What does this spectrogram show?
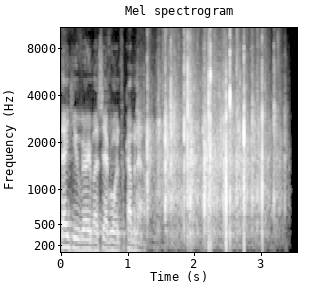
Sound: applause

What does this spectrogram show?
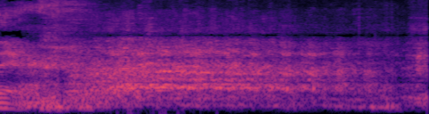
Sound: audience laughing

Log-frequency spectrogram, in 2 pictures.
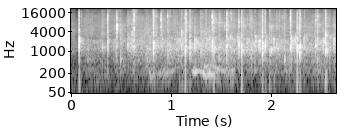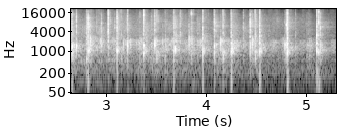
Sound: crowd clapping and cheering

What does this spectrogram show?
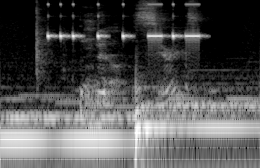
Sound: smoke Alarm Chirps aggressively

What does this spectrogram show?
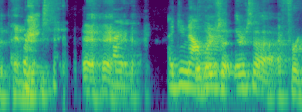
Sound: laughing

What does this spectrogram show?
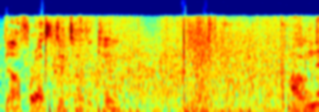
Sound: gun firing

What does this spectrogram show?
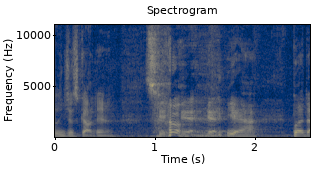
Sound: chuckling

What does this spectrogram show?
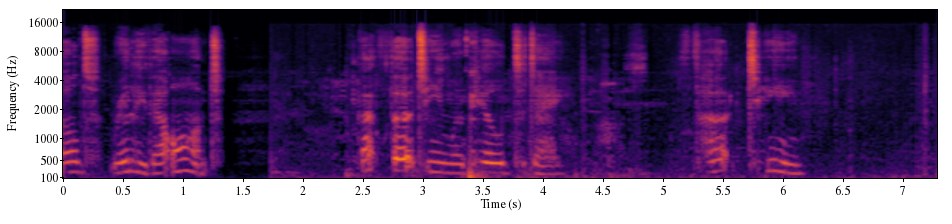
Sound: footsteps

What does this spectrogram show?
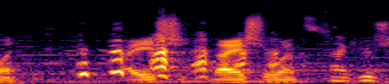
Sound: laughs

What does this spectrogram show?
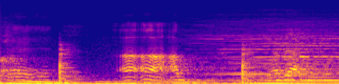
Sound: stammers

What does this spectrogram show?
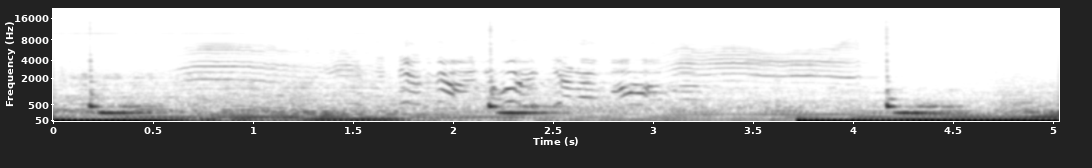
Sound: woman crying

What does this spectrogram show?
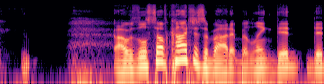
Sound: sighs

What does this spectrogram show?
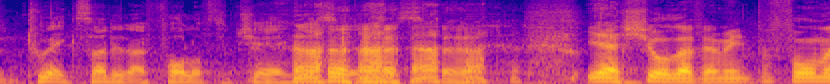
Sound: all laughing

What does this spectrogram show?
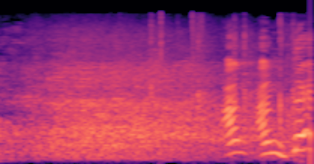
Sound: audience laughing

